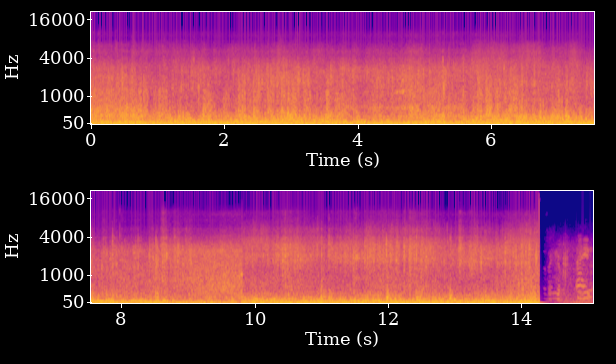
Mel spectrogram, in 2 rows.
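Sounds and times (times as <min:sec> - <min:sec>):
strong wind buffeting microphone: 0:00.0 - 0:14.3
small rattles and clicks: 0:07.6 - 0:14.8.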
